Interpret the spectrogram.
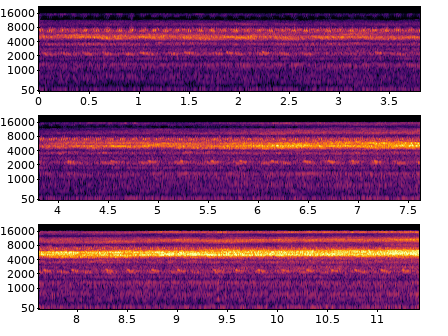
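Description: Crickets chirping steadily while an approaching diesel-hauled train grows louder: a low rumble and a high steady squeal rise over the second half.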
